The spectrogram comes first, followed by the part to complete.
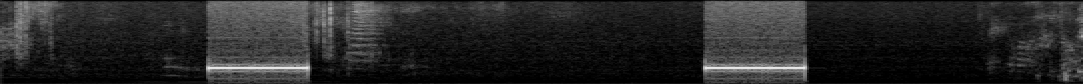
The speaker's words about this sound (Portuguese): Tá chamando.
